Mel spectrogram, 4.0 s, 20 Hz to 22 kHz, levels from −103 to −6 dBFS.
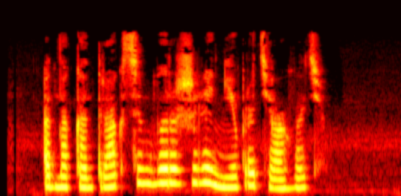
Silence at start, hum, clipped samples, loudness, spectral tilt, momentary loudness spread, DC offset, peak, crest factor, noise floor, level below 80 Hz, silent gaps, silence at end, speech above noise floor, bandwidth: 0.45 s; none; under 0.1%; -22 LUFS; -5 dB/octave; 8 LU; under 0.1%; -4 dBFS; 20 dB; -65 dBFS; -72 dBFS; none; 0.85 s; 43 dB; 11.5 kHz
